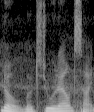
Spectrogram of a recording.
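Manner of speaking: ordinary delivery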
